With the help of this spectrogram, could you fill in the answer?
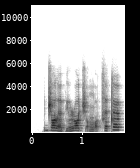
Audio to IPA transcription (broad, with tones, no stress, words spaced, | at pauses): d͡ʒɔ˧lɜ˨pʲo˨ ɹɔ˧ t͡ʃɔ̰˨ŋɔ̰˨t͡sə˦ tœ˦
